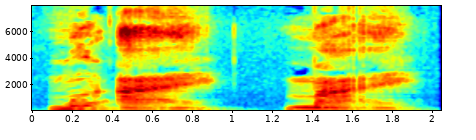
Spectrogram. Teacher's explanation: partir d'un A bien ouvert, puis de faire glisser naturellement le son vers le I en revolant légèrement la mâchoire et en étirant les commissures. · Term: finale composée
